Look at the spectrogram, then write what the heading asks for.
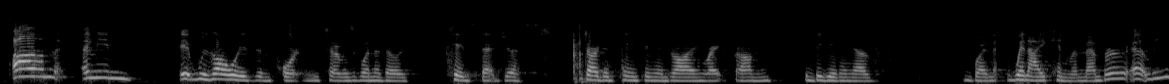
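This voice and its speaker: Speaking with an American accent, a woman uses a fairly low pitch and ordinary pitch variation. She leaves long, frequent pauses. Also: moderate pace. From Minnesota, US (early childhood in England). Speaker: painter. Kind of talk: interview.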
